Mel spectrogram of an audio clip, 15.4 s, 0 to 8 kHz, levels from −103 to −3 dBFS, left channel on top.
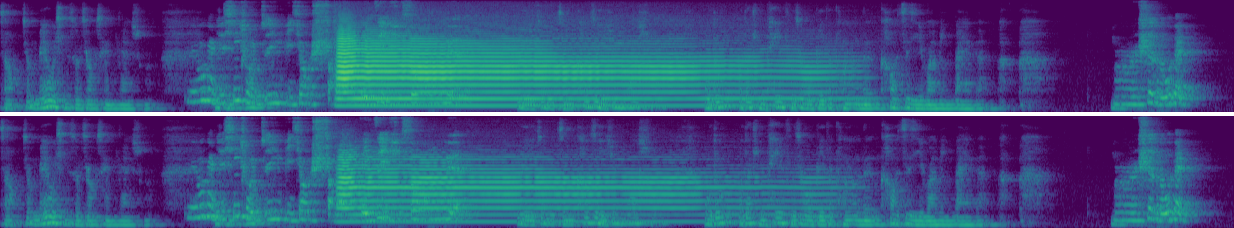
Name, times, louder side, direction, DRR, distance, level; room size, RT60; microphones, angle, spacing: voice 1, 0.0-2.5 2.8-3.3 6.5-13.1 13.9-14.1, left 1 dB, 35° left, -1 dB, 1.5 m, -49 dB
voice 2, 2.3-5.9 13.9-14.8, right 1 dB, 10° right, -3 dB, 2.4 m, -44 dB
Trumpet, 4.2-10.9, left 7 dB, 80° left, 0.5 m, -35 dB
20.5 x 8.2 x 2.5 m, 0.70 s
head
